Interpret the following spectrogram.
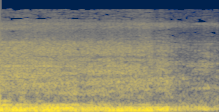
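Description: A low, rough rumble that fades away near the end.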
